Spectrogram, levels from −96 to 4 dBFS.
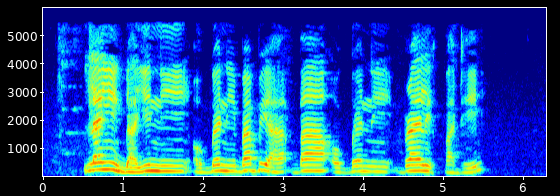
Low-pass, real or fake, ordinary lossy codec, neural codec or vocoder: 5.4 kHz; real; MP3, 48 kbps; none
